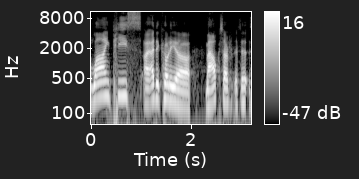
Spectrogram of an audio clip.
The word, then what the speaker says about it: Mauch: I did Cody Mauch, is how it's pronounced, last time.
